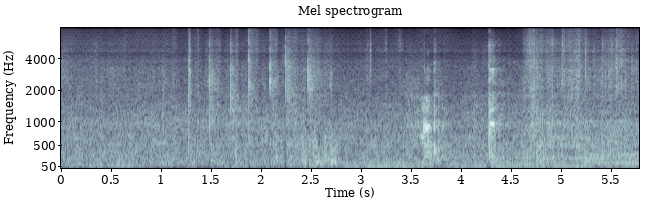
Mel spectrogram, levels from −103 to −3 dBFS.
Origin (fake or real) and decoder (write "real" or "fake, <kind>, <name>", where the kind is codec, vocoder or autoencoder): fake, codec, DAC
